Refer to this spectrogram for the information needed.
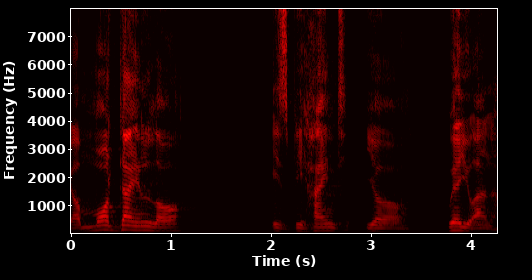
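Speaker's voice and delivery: low, slow, drawn-out prophetic pronouncement. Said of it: "We'll see what he says".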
